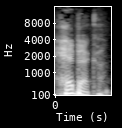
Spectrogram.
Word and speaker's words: Rebecca: Rebecca's it's pronounced Hebecca.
